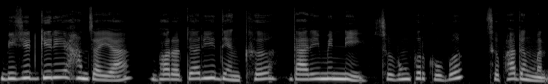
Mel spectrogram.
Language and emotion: Bodo, neutral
